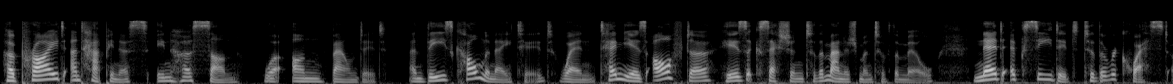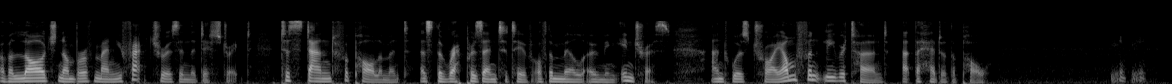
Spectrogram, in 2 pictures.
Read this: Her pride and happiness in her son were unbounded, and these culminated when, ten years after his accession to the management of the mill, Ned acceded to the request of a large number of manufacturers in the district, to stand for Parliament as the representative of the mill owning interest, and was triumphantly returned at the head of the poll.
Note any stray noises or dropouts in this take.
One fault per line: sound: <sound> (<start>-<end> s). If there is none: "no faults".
sound: laugh (22.8-23.2 s)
